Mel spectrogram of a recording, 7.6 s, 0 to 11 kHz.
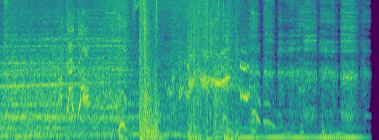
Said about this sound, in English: The scene parallels 10 years ago, when a young Michael was driving recklessly near the woods.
